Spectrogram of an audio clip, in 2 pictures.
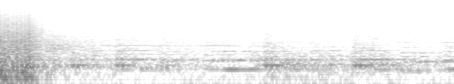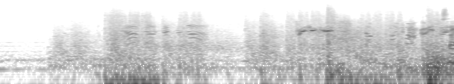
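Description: Gunfire and sniper shots from the real-time strategy game Company of Heroes, first sparse distant bursts, then dense loud volleys of rifle and machine-gun fire with explosions over the last several seconds.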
